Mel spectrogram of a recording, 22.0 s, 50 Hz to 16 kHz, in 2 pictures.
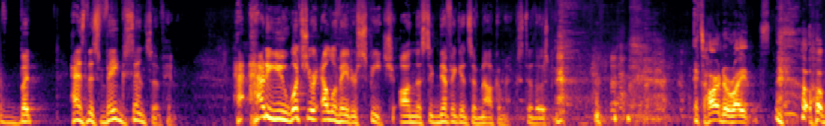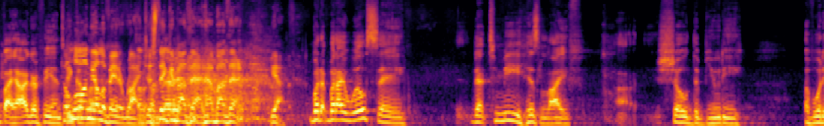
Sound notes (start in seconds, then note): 7.8 laughs; 7.8 audience laughing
